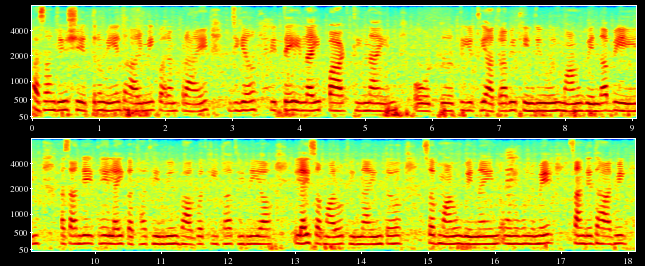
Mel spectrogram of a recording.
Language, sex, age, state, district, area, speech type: Sindhi, female, 30-45, Delhi, South Delhi, urban, spontaneous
